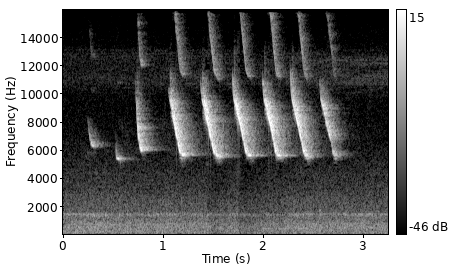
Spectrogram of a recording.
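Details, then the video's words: Saffron-billed sparrow (Arremon flavirostris) song: a very high, thin series of two faint opening notes, then about six sharp, down-slurred notes, each louder, over a soft background hiss. "Tico tico de bico amarelo - Arremon flavirostris - canto"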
